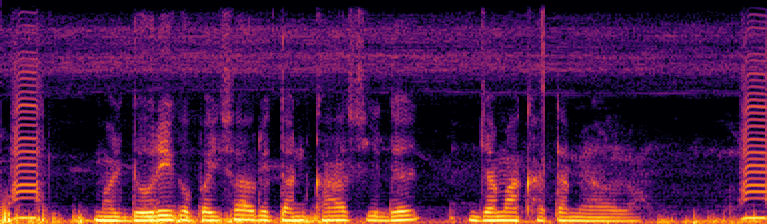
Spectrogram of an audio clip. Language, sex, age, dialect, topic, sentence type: Bhojpuri, male, 18-24, Western, banking, statement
